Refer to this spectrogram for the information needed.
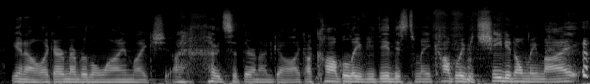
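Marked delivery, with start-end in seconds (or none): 3.0-5.8 put-on lines read aloud in an Australian accent. Recalling reading her breakup text aloud for the teacher, in an Australian accent. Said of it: "read her breakup text in an Australian accent".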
